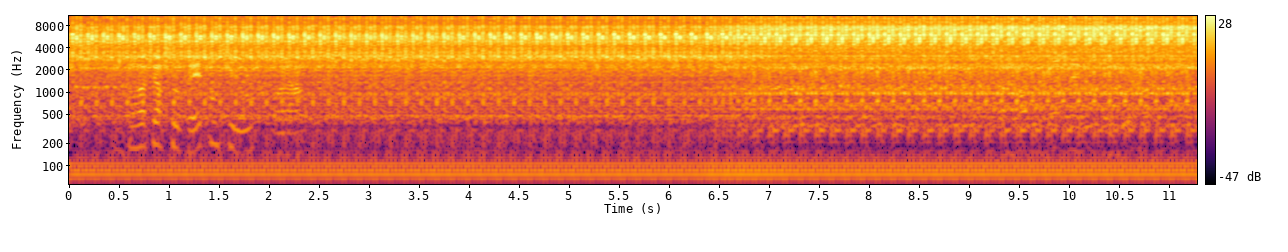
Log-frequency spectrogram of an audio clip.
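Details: Renault Trafic 2 / Opel Vivaro, M9R780 2.0 diesel, idling while warming with cylinder 2 injector holder loosened for extraction: steady, slightly uneven knock about three per second; failed cylinder 2 piezo injector (short-circuit code) giving rough idle.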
